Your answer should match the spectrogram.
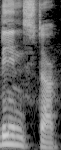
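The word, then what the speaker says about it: Dienstag: তাহলে এখন আমরা যদি বলতে চাই মঙ্গলবারে, তাহলে আপনি উচ্চারণ করে বলেন তো কি হবে এটা? মঙ্গলবারে আম ডিনস্টাগ না?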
